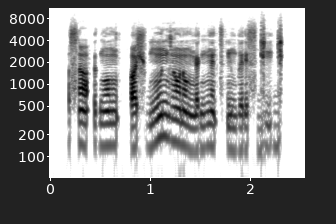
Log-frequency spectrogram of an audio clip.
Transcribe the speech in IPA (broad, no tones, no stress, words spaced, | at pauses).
sɑ̃ʔəɡɔ̃ŋ t͡sʼɑʃbũ nzɔ̃ɾɔ̃ŋ æɡŋɛ̃t͡sʼĩb ɛɾɪsɡiɡ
